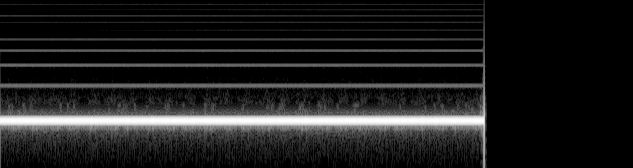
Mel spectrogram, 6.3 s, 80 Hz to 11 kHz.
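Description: Steady 1 kHz broadcast line-up tone, the reference tone that accompanies colour bars, held at one pitch and cutting off abruptly near the end.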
